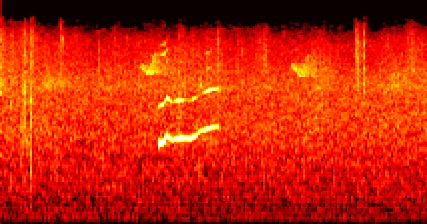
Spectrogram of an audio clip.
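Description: A baby macaque gives one short rising, whistle-like cry about one and a half seconds in, a call for its mother. Faint short high chirps sound now and then.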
